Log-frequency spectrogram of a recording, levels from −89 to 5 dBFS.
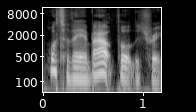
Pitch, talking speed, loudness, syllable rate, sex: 140 Hz, 355 wpm, -19 LUFS, 8.6 syllables/s, male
